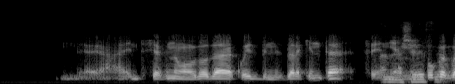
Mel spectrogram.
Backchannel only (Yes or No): Yes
